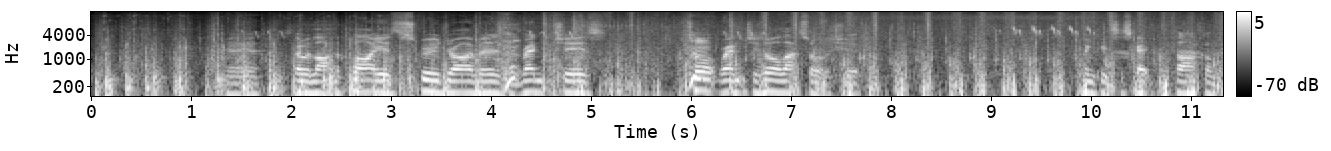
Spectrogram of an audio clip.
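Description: A man's voice: mid-range voice, takes it slowly, pauses often, very noisy. A man streaming a survival game, chatting casually with friends, swearing a lot and yelping in surprise. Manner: excitable, swears a lot, loud yelps of surprise. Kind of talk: casual gaming chat.

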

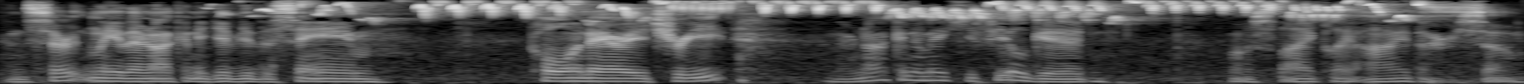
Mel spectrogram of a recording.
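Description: Gravelly low-voiced forager outdoors. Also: male voice, moderate pace, heavy background noise. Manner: relaxed, enthusiastic show-and-tell. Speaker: foraging vlogger. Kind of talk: outdoor walk-and-talk narration. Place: forest outdoors.

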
